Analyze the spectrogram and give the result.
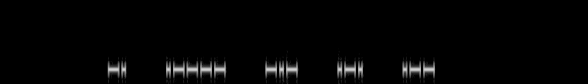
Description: Morse code, heard as a keyed tone, about 36 wpm, spaced as for 16 wpm, 700 Hz. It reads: N1KRW
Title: USA Call Signs - 5 Characters - 4x Character Spacing - 35wpm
